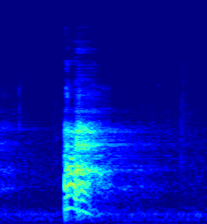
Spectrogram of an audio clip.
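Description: A man's short sigh, a voiced breath out that falls in pitch, a little over half a second in.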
